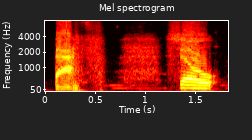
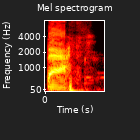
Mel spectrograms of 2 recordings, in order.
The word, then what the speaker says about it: baths: Bath. So, actually, because it's a little more difficult, it's important to pronounce the s, less important to fully pronounce the th. So, it has a slightly reduced pronunciation. Baths.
